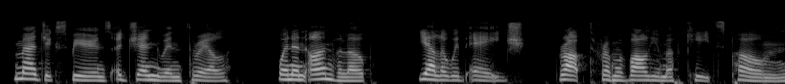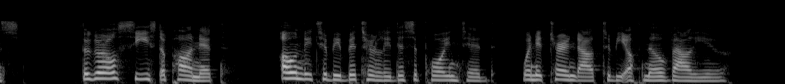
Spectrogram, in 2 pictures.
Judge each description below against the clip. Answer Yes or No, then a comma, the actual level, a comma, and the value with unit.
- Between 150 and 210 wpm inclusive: No, average, 140 wpm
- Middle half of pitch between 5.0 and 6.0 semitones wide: No, average, 4.0 semitones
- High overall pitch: Yes, high, 195 Hz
